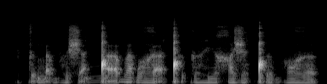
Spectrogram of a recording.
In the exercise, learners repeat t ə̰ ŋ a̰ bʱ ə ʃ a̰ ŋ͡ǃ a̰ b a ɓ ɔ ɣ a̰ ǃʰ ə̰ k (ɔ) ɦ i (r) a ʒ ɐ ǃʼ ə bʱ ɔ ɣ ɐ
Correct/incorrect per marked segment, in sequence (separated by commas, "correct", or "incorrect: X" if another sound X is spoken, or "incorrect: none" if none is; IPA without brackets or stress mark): incorrect: ə, incorrect: χ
